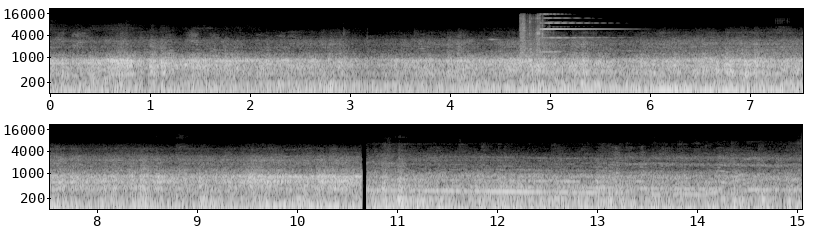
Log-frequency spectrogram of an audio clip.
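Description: JR local train running on the rails: a steady rumble of wheels and running gear. A short high ping sounds about five seconds in, and the sound drops out for an instant near eleven seconds.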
